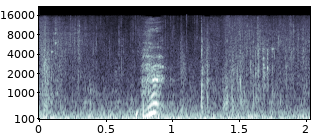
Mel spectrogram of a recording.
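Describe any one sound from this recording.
Fire roars and crackles close by.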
